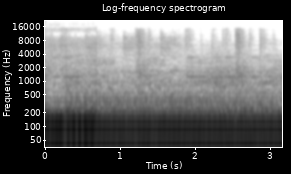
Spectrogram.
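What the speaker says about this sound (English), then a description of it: "So I'm going to let this car warm up." A turbocharged SN95 Ford Mustang sits warming up, its engine holding a steady, deep, loud rumble close by. No one speaks over it.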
